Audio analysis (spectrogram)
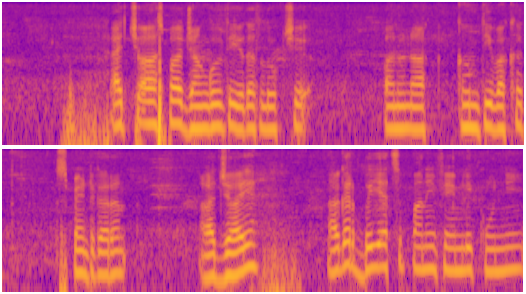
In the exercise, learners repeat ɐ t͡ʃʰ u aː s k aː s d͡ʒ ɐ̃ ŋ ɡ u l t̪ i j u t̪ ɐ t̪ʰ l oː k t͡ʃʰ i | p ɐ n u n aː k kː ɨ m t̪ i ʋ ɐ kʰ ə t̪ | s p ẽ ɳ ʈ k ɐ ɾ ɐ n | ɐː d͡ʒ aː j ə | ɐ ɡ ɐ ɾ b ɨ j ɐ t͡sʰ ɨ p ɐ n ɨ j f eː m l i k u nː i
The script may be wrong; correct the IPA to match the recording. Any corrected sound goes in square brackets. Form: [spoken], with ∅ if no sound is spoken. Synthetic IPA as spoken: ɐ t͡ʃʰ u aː s [p] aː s d͡ʒ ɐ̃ ŋ ɡ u l t̪ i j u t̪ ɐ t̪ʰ l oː k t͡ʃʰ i | p ɐ n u n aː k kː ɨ m t̪ i ʋ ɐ kʰ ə t̪ | s p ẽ ɳ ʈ k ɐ ɾ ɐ n | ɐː d͡ʒ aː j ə | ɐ ɡ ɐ ɾ b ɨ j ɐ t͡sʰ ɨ p ɐ n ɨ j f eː m l i k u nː i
